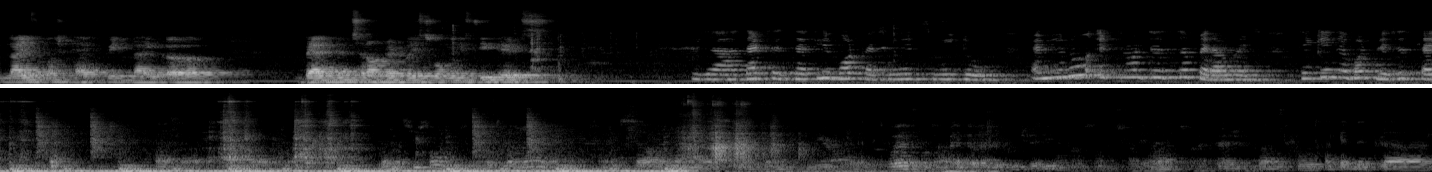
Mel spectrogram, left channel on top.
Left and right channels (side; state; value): both; different; correlation 0.00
